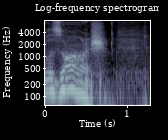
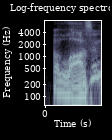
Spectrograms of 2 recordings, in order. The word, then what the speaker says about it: lozenge: I said, "You mean a lozenge?" A lozenge. He goes, "That's how it's pronounced." I go, Yeah. "Yeah, it's not French. It's not French. It's not a losange."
